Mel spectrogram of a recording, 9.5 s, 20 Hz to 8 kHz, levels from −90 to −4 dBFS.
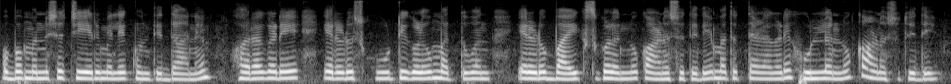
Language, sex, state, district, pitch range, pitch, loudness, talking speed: Kannada, female, Karnataka, Bidar, 215-230 Hz, 220 Hz, -16 LUFS, 120 wpm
